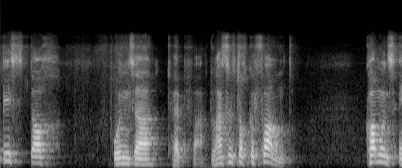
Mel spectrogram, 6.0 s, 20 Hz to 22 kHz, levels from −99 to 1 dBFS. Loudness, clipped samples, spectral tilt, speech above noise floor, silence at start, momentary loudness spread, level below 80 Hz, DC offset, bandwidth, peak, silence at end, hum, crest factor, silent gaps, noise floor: -22 LUFS; under 0.1%; -5 dB/octave; 46 dB; 0 s; 15 LU; -70 dBFS; under 0.1%; 9.8 kHz; -2 dBFS; 0 s; none; 22 dB; none; -67 dBFS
